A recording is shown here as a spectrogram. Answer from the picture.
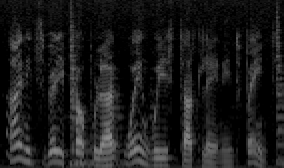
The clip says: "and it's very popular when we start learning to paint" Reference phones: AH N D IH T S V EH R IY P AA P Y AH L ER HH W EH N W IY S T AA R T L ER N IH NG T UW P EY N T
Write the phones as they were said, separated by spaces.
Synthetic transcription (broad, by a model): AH N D IH T S V EH R IY P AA P Y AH L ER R W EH N W IY S T AA R T L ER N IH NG T UW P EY N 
